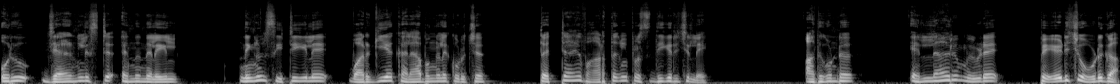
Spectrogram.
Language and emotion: Malayalam, fearful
